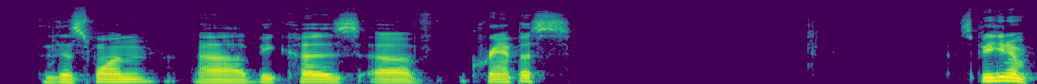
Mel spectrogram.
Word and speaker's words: Krampus: one uh because of krampus speaking of pronouncing names i had said like krumpus or something at some point someone made sure to point out that it's krampus which sounds awful to me thanks eyes wide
